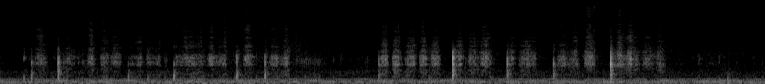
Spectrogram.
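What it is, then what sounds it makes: Chalk writing on a chalkboard. A hand writes with a thick stick of pink chalk on a small wooden-framed chalkboard lying flat. Quiet, irregular scratchy strokes and short taps repeat over a steady low hum, with the scraping centered in the mid range near 950 Hz.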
